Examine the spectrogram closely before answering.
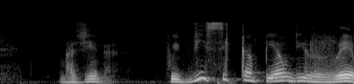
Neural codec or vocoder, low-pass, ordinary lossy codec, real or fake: none; 7.2 kHz; none; real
